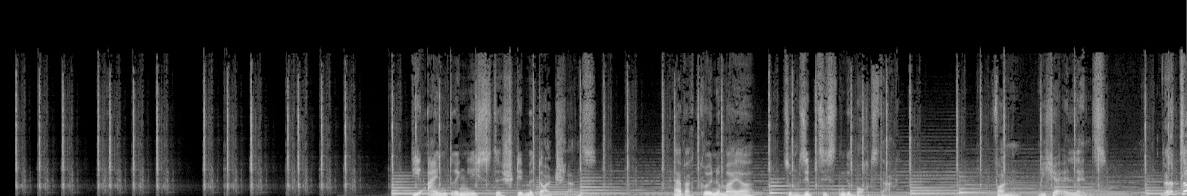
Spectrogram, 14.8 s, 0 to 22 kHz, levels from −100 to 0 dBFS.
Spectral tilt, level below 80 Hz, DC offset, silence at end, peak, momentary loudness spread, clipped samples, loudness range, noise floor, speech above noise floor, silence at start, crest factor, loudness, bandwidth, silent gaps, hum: -5 dB/octave; -42 dBFS; under 0.1%; 0 s; -2 dBFS; 16 LU; under 0.1%; 13 LU; -54 dBFS; 36 dB; 0.2 s; 20 dB; -21 LUFS; 16.5 kHz; none; none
